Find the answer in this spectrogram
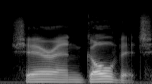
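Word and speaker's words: Sharangovich: I think it's Sharon Govich. Let me double check though. Sharon Govich. Yeah, I just emphasized the go.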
